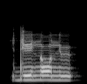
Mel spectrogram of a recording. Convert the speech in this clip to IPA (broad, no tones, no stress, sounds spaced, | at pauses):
d e n ɔ n ʏ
